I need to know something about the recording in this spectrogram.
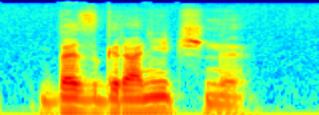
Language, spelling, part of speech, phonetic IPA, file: Polish, bezgraniczny, adjective, [ˌbɛzɡrãˈɲit͡ʃnɨ], Pl-bezgraniczny.ogg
